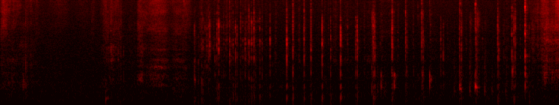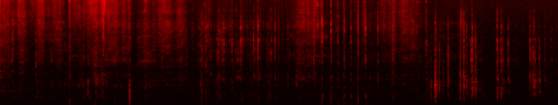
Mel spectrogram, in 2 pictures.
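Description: A small, hollow, closed black cardboard gift box is tapped with fingertips while held and moved in the hands. The clip is a quiet, steady run of many quick, dry taps with crisp, bright crinkling and scraping between them. There is almost no low end and no ring after each tap.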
